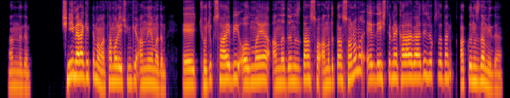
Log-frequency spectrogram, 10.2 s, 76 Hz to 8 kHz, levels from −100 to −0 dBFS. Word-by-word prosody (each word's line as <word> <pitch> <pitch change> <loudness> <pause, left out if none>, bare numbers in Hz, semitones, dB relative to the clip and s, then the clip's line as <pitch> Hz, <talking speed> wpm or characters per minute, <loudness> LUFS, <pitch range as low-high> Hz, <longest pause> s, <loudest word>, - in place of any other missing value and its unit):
Anladım. 130 -2 -8 0.6
Şeyi 200 +5 +1
merak 215 -1 +7
ettim 205 -2 -2
ama 135 -5 0
tam 165 +3 -2
orayı 165 -1 +3
çünkü 165 +2 -5
anlayamadım. 150 -5 -3 0.3
Eee, 145 +1 +2
çocuk 165 +5 -4
sahibi 185 +1 +2
olmaya 175 +3 +2
anladığınızdan 160 +4 -1
son 175 -1 -2
anladıktan 160 +6 -2
sonra 185 +6 +1
mı 285 +1 -2
ev 190 0 -2
değiştirmeye 200 +1 -1
karar 195 0 +4
verdiniz 200 +2 +2
yoksa 210 0 -5
zaten 200 +1 -3
aklınızda 170 +3 +1
mıydı? 120 -4 -6
175 Hz, 155 wpm, -20 LUFS, 155-195 Hz, 0.6 s, merak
